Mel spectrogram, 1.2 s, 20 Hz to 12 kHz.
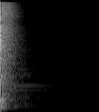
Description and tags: SD14x08Tama-MHP,LSn-Rm-v10
A 1-shot sample taken of a 14-inch diameter, 8-inch deep Tama birch snare drum, recorded with an Equitek E100 close-mic on the batter head, an MXL 603 close-mic on the bottom (snare side) head and two Peavey electret condenser microphones in an XY pair. The drum was fitted with a Remo coated ambassador head on top and a Remo hazy ambassador snare head on bottom.
Notes for samples in this pack:
Tuning:
VLP = Very Low Pitch
LP = Low Pitch
MLP = Medium-Low Pitch
MP = Medium Pitch
MHP = Medium-High Pitch
HP = High Pitch
VHP = Very High Pitch
Playing style:
CS = Cross Stick Strike (Shank of stick strikes the rim while the butt of the stick rests on the head)
HdC = Head-Center Strike
HdE = Head-Edge Strike
RS = Rimshot (Simultaneous head and rim) Strike
Rm = Rim Strike
Snare Strainer settings:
